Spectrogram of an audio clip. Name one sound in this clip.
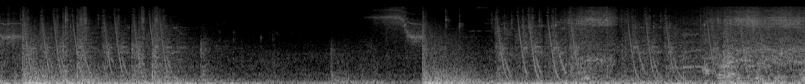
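A weapon fires rapid crackling energy blasts.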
